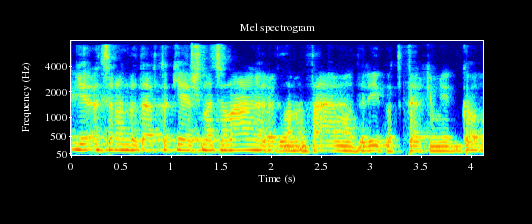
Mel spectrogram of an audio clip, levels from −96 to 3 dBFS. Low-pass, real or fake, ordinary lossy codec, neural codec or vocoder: 7.2 kHz; real; AAC, 32 kbps; none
